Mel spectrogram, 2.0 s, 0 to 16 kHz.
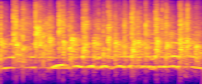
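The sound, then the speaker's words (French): Dense, steady applause from a crowd applauding the Virgin Mary: many hands clapping at once in a continuous loud patter, with a faint sustained tone running underneath. “frères et sœurs, alors que vous êtes plus de 7000 en connexion simultanée, qu'on applaudisse la Vierge Marie.”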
